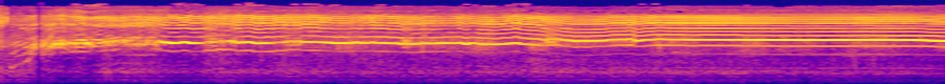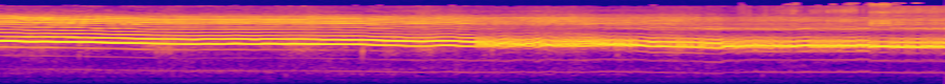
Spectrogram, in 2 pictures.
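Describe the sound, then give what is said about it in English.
A frog shrieks when touched, making a loud, sustained, high and wavering cry with rich harmonics. It sounds much like a cat's wail and continues unbroken throughout, with a slight wobble in pitch and no talk. “Yeah, but no, it's actually a frog shrieking because it doesn't want to be touched.”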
